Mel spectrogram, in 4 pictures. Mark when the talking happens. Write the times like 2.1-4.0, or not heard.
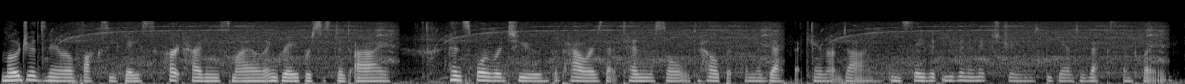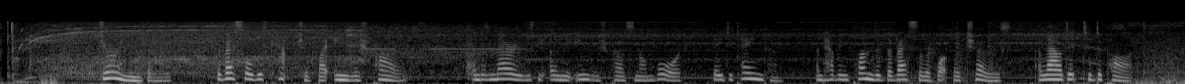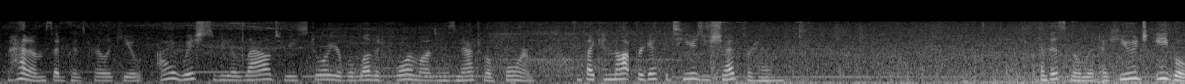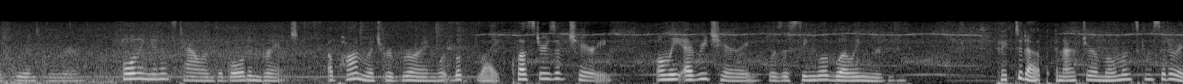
0.0-11.8, 12.8-31.6, 34.1-44.6, 45.5-47.3.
